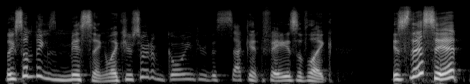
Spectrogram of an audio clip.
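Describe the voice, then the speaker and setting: A young adult woman co-hosting a podcast, discussing film casually and reflectively in an expressive way. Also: a little high, moderate pace, no room sound, clean studio sound. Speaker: podcast co-host.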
